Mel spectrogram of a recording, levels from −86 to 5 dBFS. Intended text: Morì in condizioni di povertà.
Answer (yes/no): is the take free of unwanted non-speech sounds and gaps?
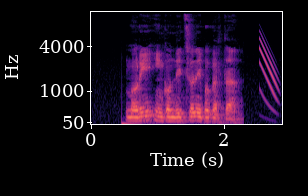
no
